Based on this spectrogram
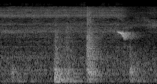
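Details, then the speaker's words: Toilet tank refilling through a failing Fluidmaster fill valve: a steady high hiss with a brief thin whistle of air escaping through a hole in the valve, instead of the normal whoosh of water; the valve is being replaced. "Whistling noise it should be more of a whoosh noise as water goes in to fill it um but what it is is a whistle of air going through the hole in the fill valve"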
